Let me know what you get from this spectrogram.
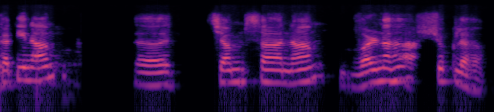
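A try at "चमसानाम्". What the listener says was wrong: Atra halanta nasti. No, chamasanam. Not chamsanam. If there is a halanta, then you will say chamsanam. Parantu halanta nasti. Hindi bhashayam chamsanam probably is correct. Samskrite tu halanta nasti chet sampurnam vaktavya. You have to say the full matra.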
